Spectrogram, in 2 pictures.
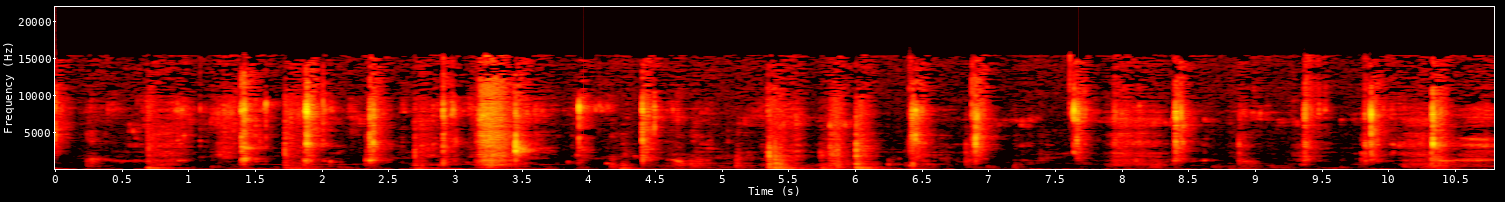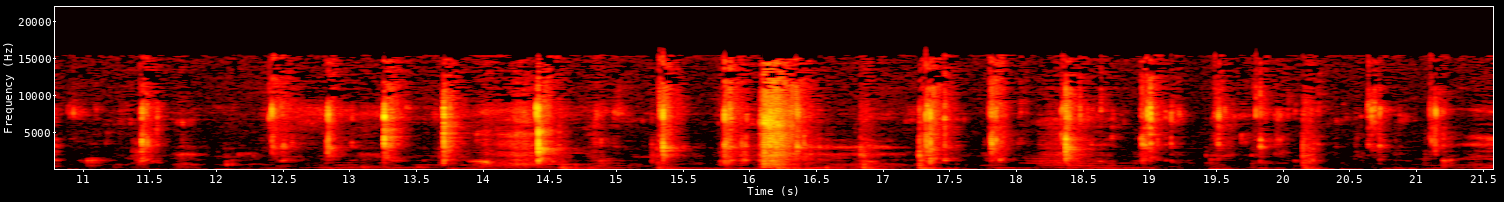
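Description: A person chewing and smacking his lips while eating rice and fish by hand: irregular wet clicks and smacks, several a second.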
